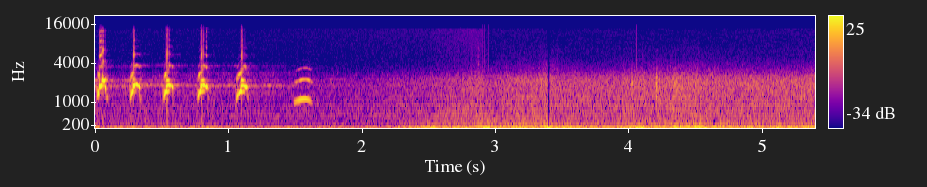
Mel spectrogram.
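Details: White-tailed eagle at a favourite tree during a changeover, 30 March 2019: five quick, sharp yelps and a softer trailing note, followed by a steady low rushing noise.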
